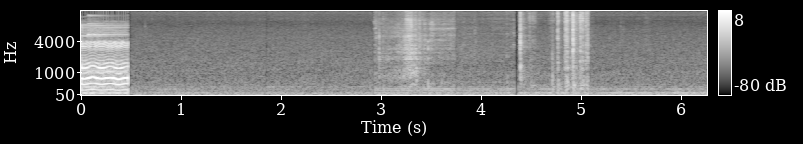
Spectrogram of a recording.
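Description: Background music cuts off abruptly half a second in. About three seconds in comes a short breathy vocal sound, followed by a few sharp clicks and taps from handling a foam cup of ranch dip.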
